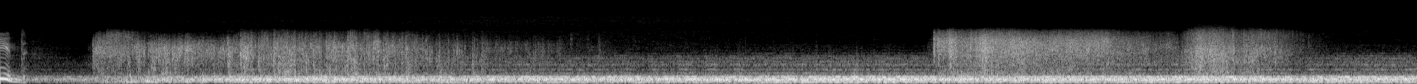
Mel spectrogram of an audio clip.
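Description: Steam hisses steadily from vents in the ground.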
